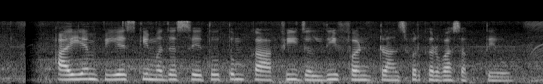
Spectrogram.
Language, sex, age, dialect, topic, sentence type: Hindi, female, 18-24, Kanauji Braj Bhasha, banking, statement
